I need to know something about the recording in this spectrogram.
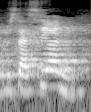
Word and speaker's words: glutathion: C'est ce que le glutathione. J'appelle encore comme ça, il faut maman. bien prononcer, c'est le glutathion. Non, j'ai dit glutathion. J'ai dit en français. glutathion. En anglais, c'est du glutathione.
